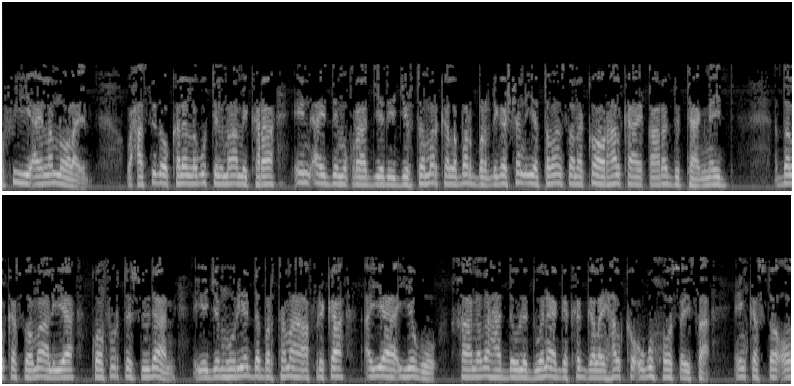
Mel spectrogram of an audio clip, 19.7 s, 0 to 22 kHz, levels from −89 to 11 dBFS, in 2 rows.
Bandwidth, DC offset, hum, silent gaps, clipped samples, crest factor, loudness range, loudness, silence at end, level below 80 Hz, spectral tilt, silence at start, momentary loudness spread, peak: 5.8 kHz; under 0.1%; none; none; under 0.1%; 16 dB; 1 LU; -22 LUFS; 0 s; -60 dBFS; -6.5 dB/octave; 0 s; 6 LU; -6 dBFS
